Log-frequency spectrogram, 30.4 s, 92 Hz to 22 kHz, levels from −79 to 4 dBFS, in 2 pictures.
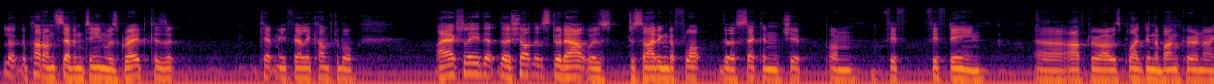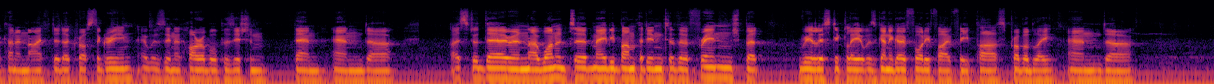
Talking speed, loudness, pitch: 165 wpm, -20 LUFS, 115 Hz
